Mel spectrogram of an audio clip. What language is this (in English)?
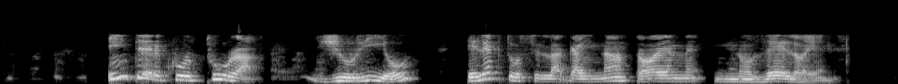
Esperanto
